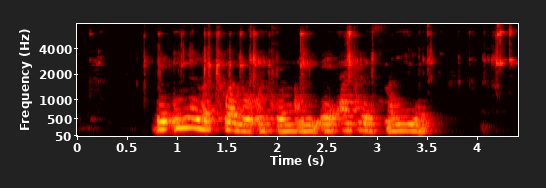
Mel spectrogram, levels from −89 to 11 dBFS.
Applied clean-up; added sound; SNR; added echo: classical method WPE with log-MMSE.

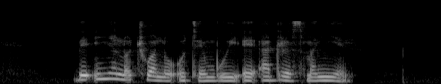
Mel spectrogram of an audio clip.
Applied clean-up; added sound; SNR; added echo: none; none; none; none.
